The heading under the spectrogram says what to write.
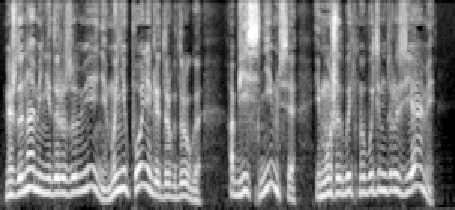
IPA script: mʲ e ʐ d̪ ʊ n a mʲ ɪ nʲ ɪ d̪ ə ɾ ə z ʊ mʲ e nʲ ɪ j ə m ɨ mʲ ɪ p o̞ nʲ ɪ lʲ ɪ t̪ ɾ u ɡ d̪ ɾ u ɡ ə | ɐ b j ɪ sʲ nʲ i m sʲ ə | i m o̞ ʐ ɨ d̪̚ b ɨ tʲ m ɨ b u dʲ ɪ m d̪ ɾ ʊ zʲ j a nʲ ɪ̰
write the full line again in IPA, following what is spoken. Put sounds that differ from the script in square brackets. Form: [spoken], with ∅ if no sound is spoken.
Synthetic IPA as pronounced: mʲ e ʐ d̪ ʊ n a mʲ ɪ nʲ ɪ d̪ ə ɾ ə z ʊ mʲ e nʲ ɪ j ə m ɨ [nʲ] ɪ p o̞ nʲ ɪ lʲ ɪ [d̪] ɾ u ɡ d̪ ɾ u ɡ ə | ɐ b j ɪ sʲ nʲ i m sʲ ə | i m o̞ ʐ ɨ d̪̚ b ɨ tʲ m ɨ b u dʲ ɪ m d̪ ɾ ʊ zʲ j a [mʲ] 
